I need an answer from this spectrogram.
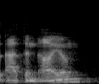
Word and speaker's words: Athenaeum: In Latin, Diphthongo, the AE diphthongo. is pronounced I. So I've always read it as Athenaeum.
